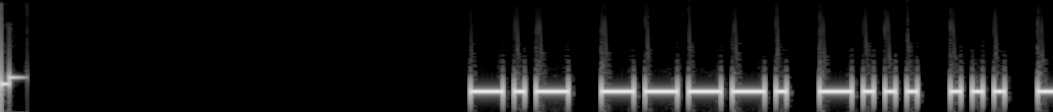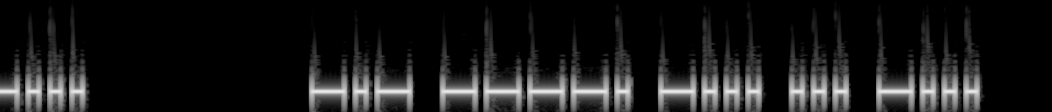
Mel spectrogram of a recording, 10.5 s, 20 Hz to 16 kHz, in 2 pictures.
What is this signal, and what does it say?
Morse code, heard as a keyed tone, about 22 wpm, 700 Hz. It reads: K9BSB K9BSB
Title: USA Call Signs - 5 Characters - Repeated 3x - 22wpm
